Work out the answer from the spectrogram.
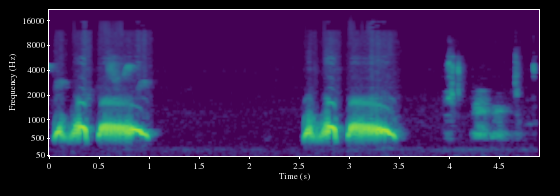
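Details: Caged decoy spotted dove cooing to stir up wild birds. It gives two identical phrases about two and a half seconds apart. Each is a quick, low, throaty double note and then a long, steady, burry coo. Faint soft chirps follow.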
